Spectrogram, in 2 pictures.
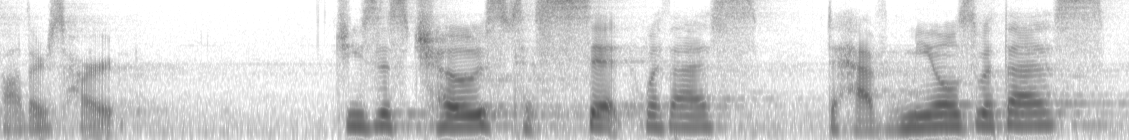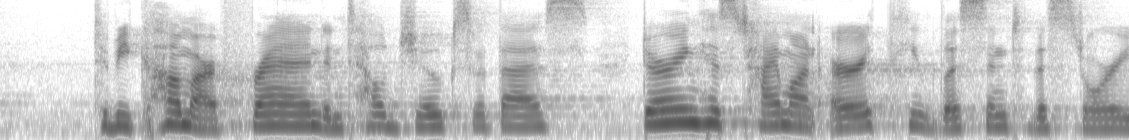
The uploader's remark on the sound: Recorded at our Sunday gathering on August 20th, 2023 in Port Orchard WA.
